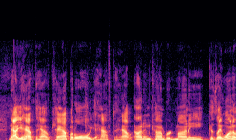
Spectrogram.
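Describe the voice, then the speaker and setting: A plain, everyday voice from a man with an American accent, at a moderate pace with ordinary pitch variation and hardly any pauses. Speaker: retired car dealer. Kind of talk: casual interview chat.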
